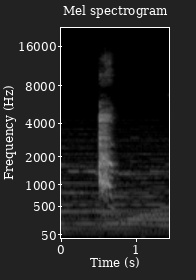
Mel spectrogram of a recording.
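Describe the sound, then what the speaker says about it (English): A single short hiccup-like burst stands out sharply over a quiet steady hum, followed by a brief faint catch near the end; no talking. "Hiccup."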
